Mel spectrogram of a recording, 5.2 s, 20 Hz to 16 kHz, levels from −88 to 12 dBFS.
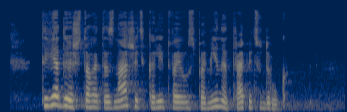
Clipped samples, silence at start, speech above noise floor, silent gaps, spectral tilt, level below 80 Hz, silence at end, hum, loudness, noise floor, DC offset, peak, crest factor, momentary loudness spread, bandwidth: under 0.1%; 0.65 s; 33 dB; none; -5 dB/octave; -82 dBFS; 0.95 s; none; -31 LUFS; -64 dBFS; under 0.1%; -12 dBFS; 20 dB; 12 LU; 11.5 kHz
